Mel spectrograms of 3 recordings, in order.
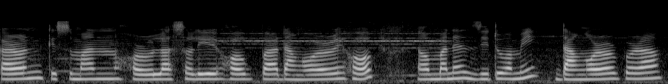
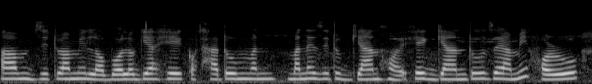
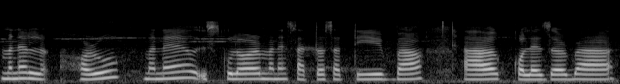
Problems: background sounds at intervals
